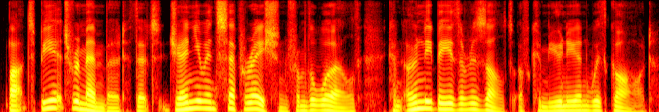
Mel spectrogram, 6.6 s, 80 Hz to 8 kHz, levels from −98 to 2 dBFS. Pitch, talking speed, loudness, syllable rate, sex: 130 Hz, 175 wpm, -18 LUFS, 5.1 syllables/s, male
